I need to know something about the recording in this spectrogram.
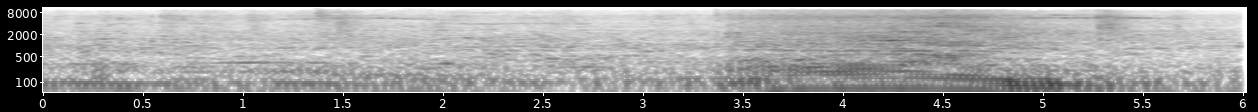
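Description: A motor scooter's small engine passing close by: it swells about three and a half seconds in, peaks, then drops away about five seconds in. Low traffic hum runs underneath.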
